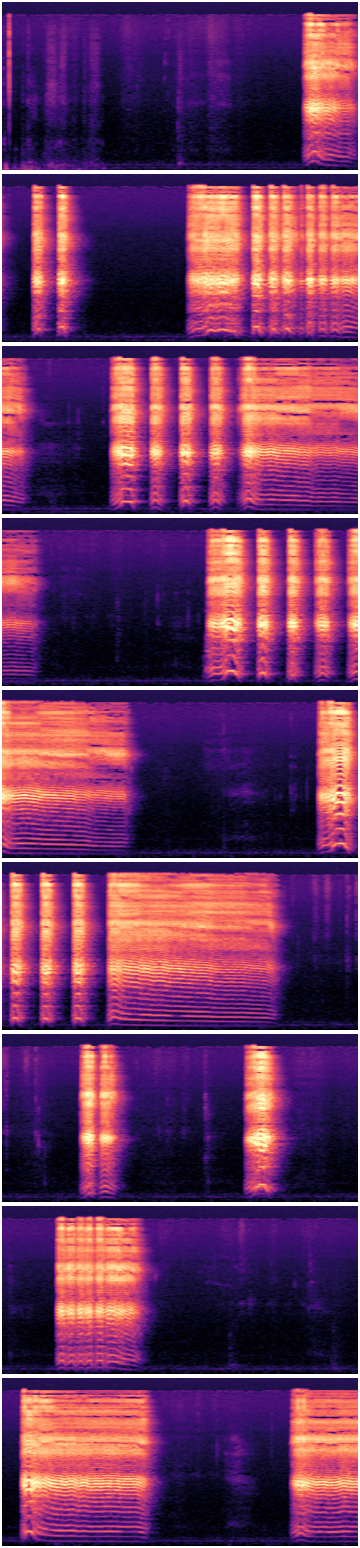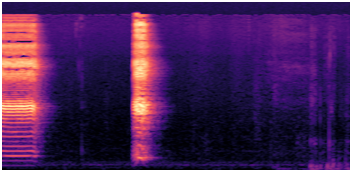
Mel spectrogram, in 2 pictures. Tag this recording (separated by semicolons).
duck; Duck-call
